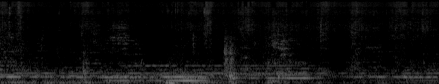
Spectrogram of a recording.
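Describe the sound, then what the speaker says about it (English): Garlic and onions sautéing for soup, a soft, steady sizzle with occasional stirring scrapes and a light clink of utensil against pan, quiet and close. "I'm just going to lightly saute this until it gets like a golden color, translucent in the onions. I'm going to keep stirring not to burn my garlic."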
